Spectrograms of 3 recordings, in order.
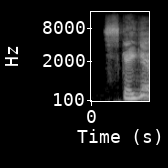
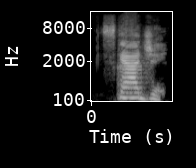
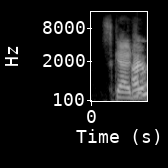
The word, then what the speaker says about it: Skagit: Skaggot. How is she pronouncing a scadget? Scadget. Oh, like gadget. Okay. Yeah, Scadget Valley.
